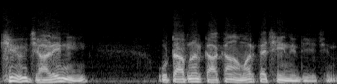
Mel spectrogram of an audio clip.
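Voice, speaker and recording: An actor playing a sharp young male private detective in a radio drama, asking brisk, probing questions. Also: fairly low pitch, animated, husky. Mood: calm, probing. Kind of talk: 1970s radio drama acting. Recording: dull old radio broadcast.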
